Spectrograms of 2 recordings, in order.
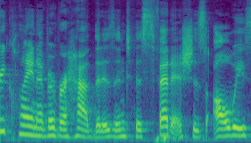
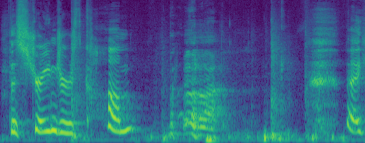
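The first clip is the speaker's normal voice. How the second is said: laughing; 6 semitones higher, much slower than usual. Real, not acted. Laughing mid-story.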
